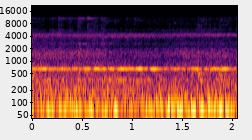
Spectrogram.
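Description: Tram squealing on its rails: a steady, thin high-pitched whine held over a continuous low rolling rumble for about two seconds, fairly loud and unbroken.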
